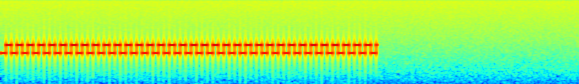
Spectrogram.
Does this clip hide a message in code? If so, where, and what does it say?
No, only a tone that alternates evenly between two pitches.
